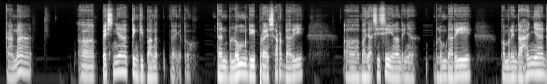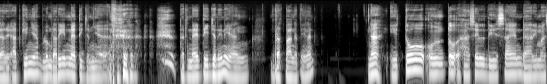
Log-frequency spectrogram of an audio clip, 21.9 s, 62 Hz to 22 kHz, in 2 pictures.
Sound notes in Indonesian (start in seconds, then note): 13.2 tertawa; 14.0 terkesiap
